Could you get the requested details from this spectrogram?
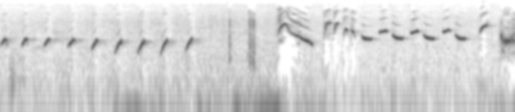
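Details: White-rumped shama, a caged murai kept for song, repeating an upslurred whistle in a steady series of about ten notes, then high sweeping and looping whistles, with a couple of clicks.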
